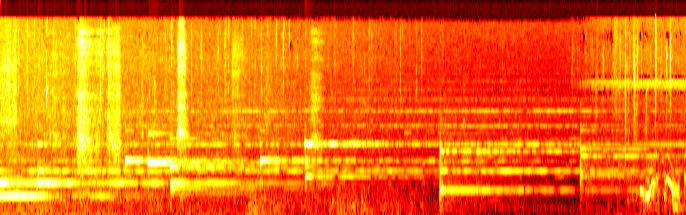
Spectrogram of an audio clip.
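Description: Steady rain patters on a roof, a dense, even hiss of drops that continues throughout, with a few sustained tonal sounds drifting above it.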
